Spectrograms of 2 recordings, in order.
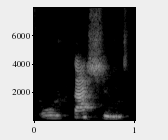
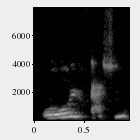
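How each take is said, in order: First: The stress falls on the word fashioned. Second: The stress falls on the word old. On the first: The speaker calls it right. "the fa sound is stressed more" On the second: The speaker calls it wrong. "It's not"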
